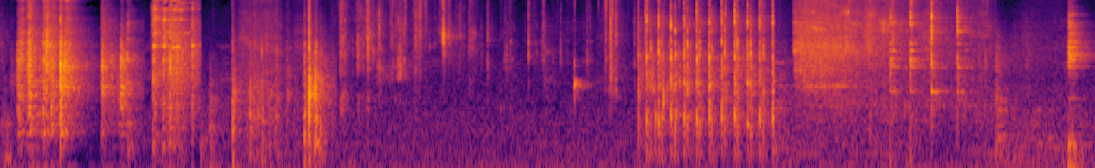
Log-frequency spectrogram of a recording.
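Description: Kitchen prep of eggs: a ceramic bowl and a fork clink and knock against each other, then a fork beats quickly against the bowl in a run of fast, even strokes about two-thirds of the way in. The egg then goes into a hot non-stick pan on a gas hob and hisses steadily for a couple of seconds.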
